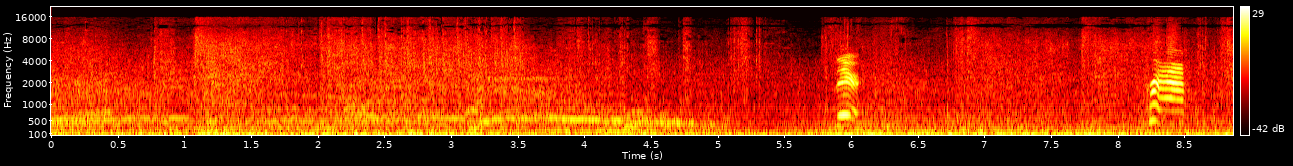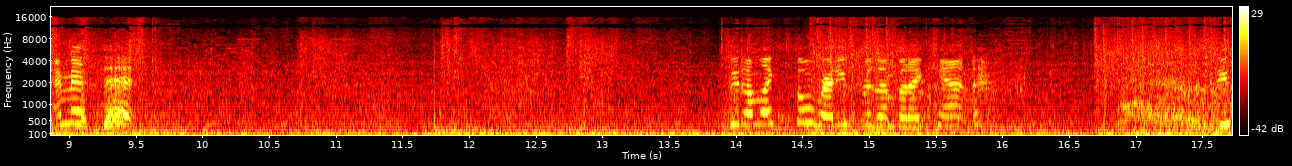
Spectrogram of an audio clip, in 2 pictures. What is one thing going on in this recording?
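Gunshots and blasts go off.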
